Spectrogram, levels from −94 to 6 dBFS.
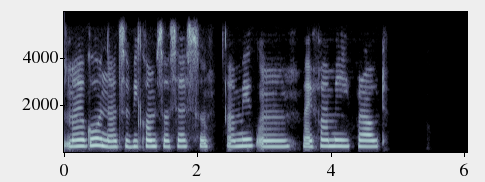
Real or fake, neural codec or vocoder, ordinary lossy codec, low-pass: real; none; Opus, 64 kbps; 5.4 kHz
